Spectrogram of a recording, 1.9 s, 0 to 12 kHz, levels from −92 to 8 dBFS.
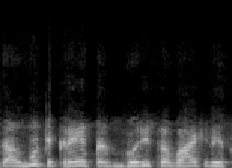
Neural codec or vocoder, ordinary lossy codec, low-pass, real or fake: codec, 32 kHz, 1.9 kbps, SNAC; AAC, 32 kbps; 10.8 kHz; fake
